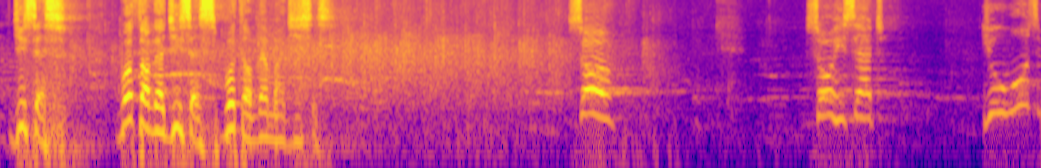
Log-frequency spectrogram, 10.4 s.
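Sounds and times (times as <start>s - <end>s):
audience clapping: 0.0s - 6.8s
speech: 0.1s - 3.5s, 5.8s - 6.2s, 8.1s - 8.9s, 9.8s - 10.4s.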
